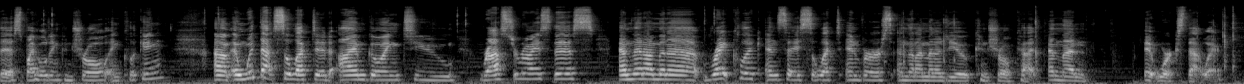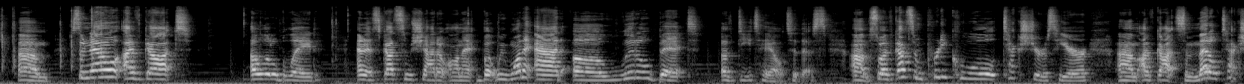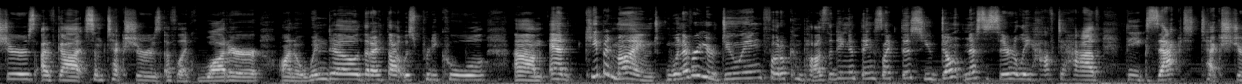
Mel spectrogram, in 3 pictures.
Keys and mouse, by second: 0.4 ctrl+click, 2.0 right click, 4.6 click, 7.0 right click, 8.0 click, 9.4 ctrl+x, 13.1 ctrl+=, 13.7 space, 13.8 click, 14.9 space, 15.9 click, 17.1 space.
